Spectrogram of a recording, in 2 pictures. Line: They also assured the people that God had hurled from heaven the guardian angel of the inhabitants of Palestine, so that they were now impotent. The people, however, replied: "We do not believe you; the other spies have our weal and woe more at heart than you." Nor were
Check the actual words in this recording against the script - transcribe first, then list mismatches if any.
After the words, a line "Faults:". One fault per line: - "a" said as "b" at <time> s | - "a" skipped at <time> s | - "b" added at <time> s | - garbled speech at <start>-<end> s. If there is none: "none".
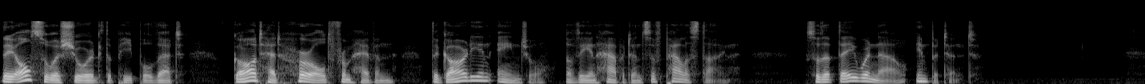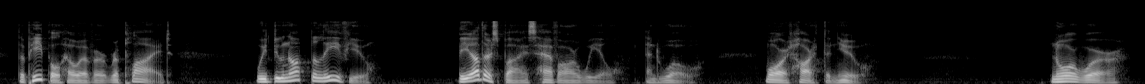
They also assured the people that God had hurled from heaven the guardian angel of the inhabitants of Palestine, so that they were now impotent. The people, however, replied: "We do not believe you; the other spies have our weal and woe more at heart than you." Nor were
Faults:
none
